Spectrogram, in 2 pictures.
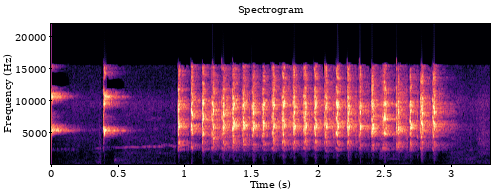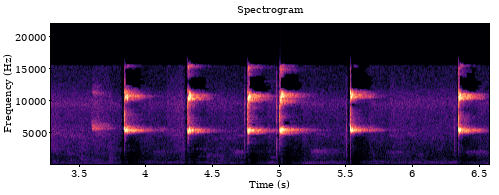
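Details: Lovebird singing ngetik as a lure for other lovebirds: a few high clicking ticks, then a two-second rapid buzzy rattle, followed by spaced single ticks.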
